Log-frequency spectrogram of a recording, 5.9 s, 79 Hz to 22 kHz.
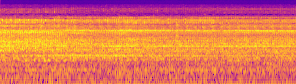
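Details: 2020 Chevy Malibu 1.5 turbo, after vacuum pump replacement and oil and coolant refill, cooling system not yet bled: steady, even idle with a smooth hum, no knocks, misses or surges; engine running fine.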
